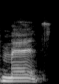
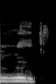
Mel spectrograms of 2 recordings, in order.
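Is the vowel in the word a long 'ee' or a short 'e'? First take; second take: short e; long ee. First: The vowel is a short 'e' sound. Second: The vowel is a long 'ee' sound. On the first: The speaker calls it wrong. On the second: The speaker calls it right. "you convert double E to pronounce as I"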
